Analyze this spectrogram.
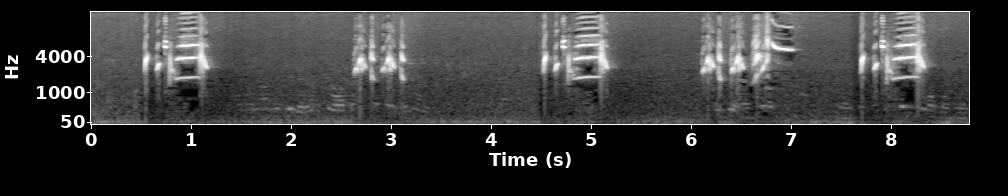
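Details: European goldfinch, called the king of songbirds, singing a clean, faultless song: five short bursts of bright, high twittering phrases with buzzy overtones and a thin rising whistle, spaced about every one and a half to two seconds.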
